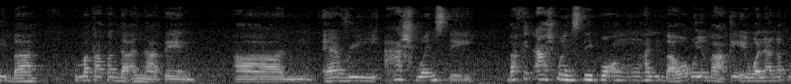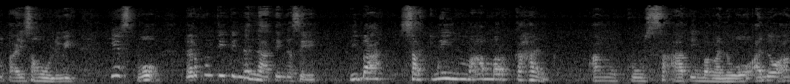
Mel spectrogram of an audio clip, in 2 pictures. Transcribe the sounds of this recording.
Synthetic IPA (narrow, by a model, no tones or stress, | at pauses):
d̪ɪba | kʊŋmɐt̪aːt̪ɐnd̪ɐʔanːaːt̪ɪn | ʔa | ʔɛvɹiʔaʃwɛnsd̪ɛj | baːkɪt̪ʔaʃwɛnsd̪ɛjpo̞ʔɐŋɐŋɦɐlɪmbaːwɐkojʊŋmaːkɛʔɛwɐlaːnɐput̪aːjo̞sɐholɪwik̚ | jɛspoʔ | pɛːɾokʊŋt̪it̪ɪnd̪ɐnːaːt̪ɪnkɐsɛ | d̪̥ɪba | sɐt̪winmamɐɾkɐɦan | ʔɐŋkosɐ̰ʔaːt̪ɪŋmɐŋanoʔoʔɐ̰no̞ʔɐ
